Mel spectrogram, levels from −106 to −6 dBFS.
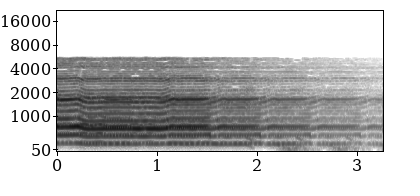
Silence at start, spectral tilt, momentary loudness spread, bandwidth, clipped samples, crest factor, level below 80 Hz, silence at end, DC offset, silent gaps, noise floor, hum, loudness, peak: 0 s; -6.5 dB/octave; 18 LU; 5.8 kHz; under 0.1%; 14 dB; -70 dBFS; 0.35 s; under 0.1%; none; -46 dBFS; none; -20 LUFS; -6 dBFS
